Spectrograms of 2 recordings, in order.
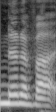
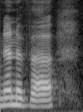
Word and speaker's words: Nineveh: Nineveh. Nineveh. I think Nineveh is how they pronounce it.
